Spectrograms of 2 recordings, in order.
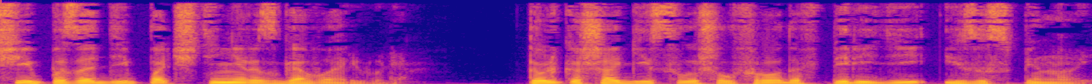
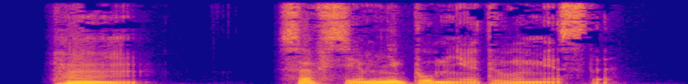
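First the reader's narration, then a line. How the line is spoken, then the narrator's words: Muttered. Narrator (Russian): пробормотал Гэндальф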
